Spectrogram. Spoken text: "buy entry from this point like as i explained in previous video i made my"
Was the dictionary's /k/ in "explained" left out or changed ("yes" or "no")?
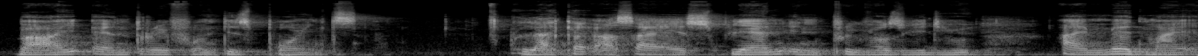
no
